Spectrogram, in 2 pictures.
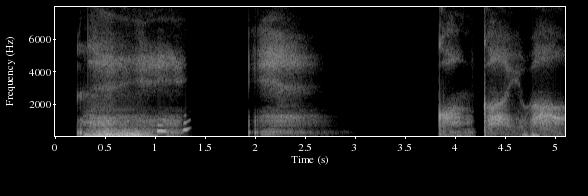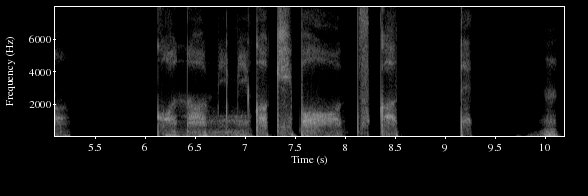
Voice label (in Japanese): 安眠用耳かきボイス（右耳）, ASMR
